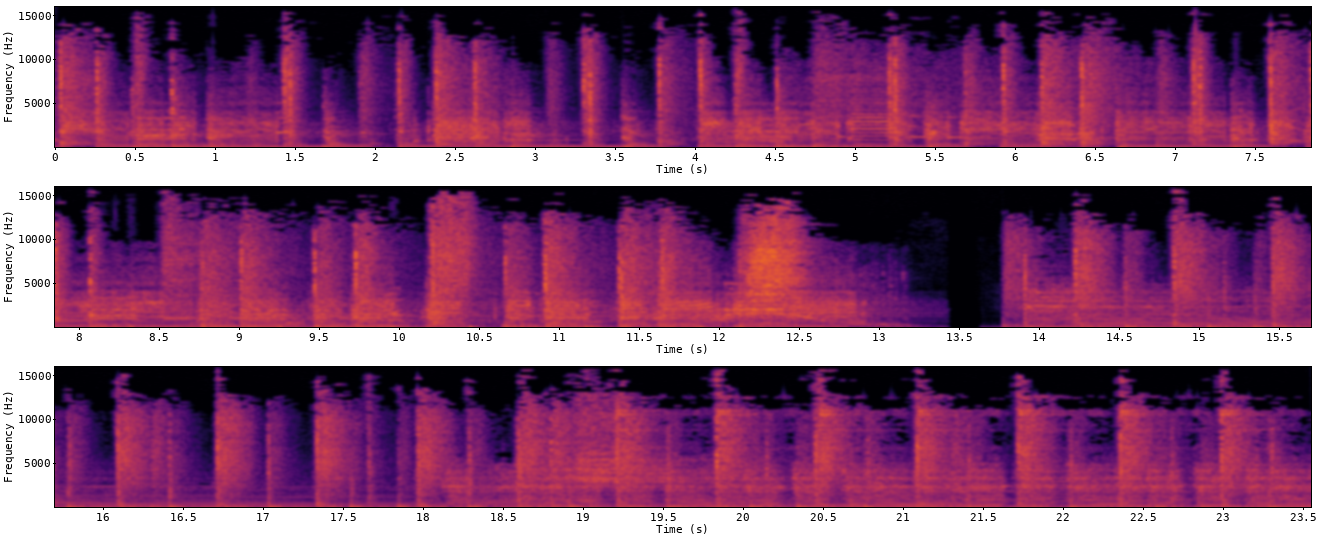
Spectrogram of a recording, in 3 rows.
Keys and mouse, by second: 0.6 shift+middle click, 0.9-2.5 middle drag, 2.9 shift+middle click, 3.6 Tab, 4.2 shift+middle click, 4.6 middle click, 5.6 shift+middle click, 6.6 ctrl+r, 10.2 shift+middle click, 10.4 middle click, 11.0 shift+middle click, 11.4 Tab, 11.9 middle click, 12.2 middle click, 13.5 click, 14.4 shift+middle click, 14.8-17.3 middle drag, 17.5 Tab, 18.4 Tab, 19.1 shift+middle click, 19.6-20.7 middle drag, 20.8 Tab, 22.5-23.5 middle drag.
